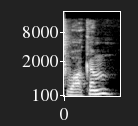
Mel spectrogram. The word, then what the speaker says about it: Wacom: But the correct pronunciation for those of you that give a shit is Wacom, and but it was a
